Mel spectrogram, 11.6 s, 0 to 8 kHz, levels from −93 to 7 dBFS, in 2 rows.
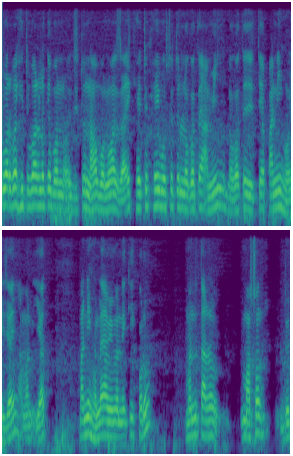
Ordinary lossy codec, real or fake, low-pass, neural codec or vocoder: none; real; 7.2 kHz; none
